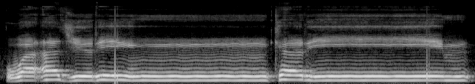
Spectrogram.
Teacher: Rin dedikdə nun səsi kəfə yetişir və ixva olur. Kəfin məxrəcində gizlədirik.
